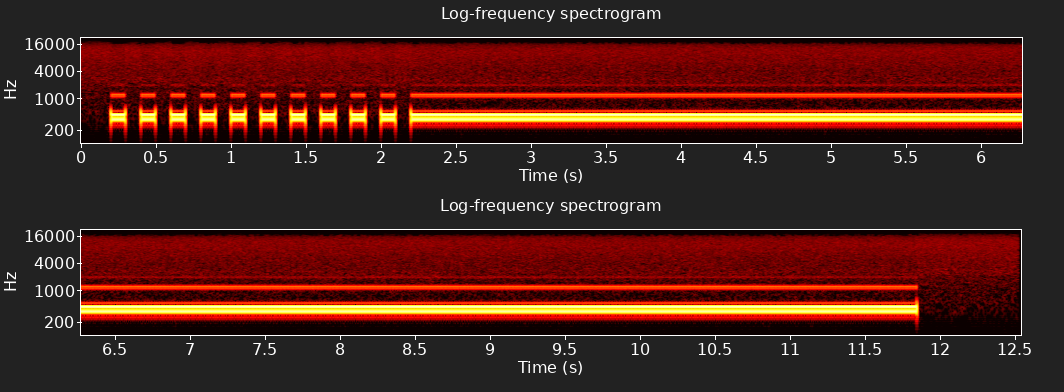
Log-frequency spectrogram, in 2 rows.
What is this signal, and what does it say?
Telephone call progress tone (North American plan), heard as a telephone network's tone, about 350, 440 Hz, 0.1 s on and 0.1 s off. Stutter dial tone.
